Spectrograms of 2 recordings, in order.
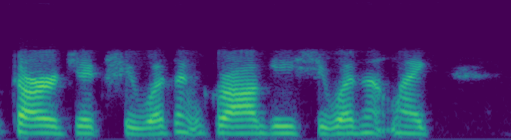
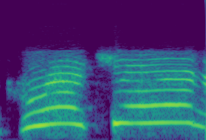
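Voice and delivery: high, loud yell of a name; retold scream; 14 semitones higher, 6 dB louder than usual. Husband yelling for his wife at midnight, loud panicked call. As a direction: shout the name in alarm. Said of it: "scream from the room".

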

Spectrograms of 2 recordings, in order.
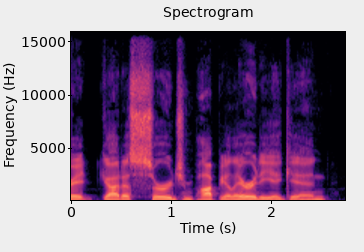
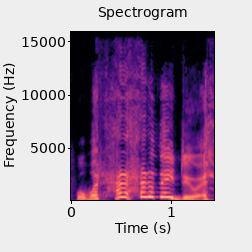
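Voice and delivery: high curious voice; faster than usual. Retold or imitated. Voicing people processing the fear.

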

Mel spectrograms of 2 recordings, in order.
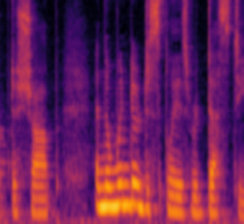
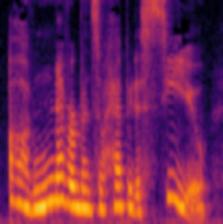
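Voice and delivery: relieved; 5 semitones higher, 6 dB louder than usual. A narrator's reading. Relief at seeing friend.

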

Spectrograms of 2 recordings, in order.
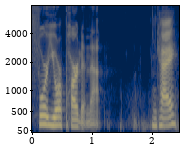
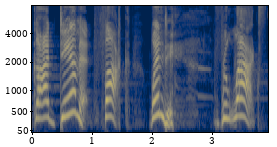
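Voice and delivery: frustrated self-scolding; 9 semitones higher, slower than usual. Retold or imitated. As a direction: snap at yourself, then rein it in. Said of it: "I'm like".

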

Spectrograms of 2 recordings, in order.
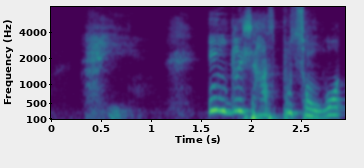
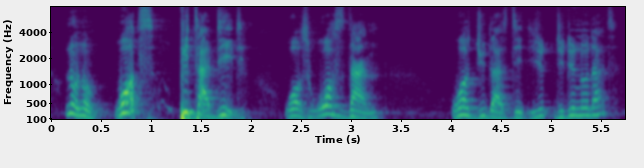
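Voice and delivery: normal talking voice

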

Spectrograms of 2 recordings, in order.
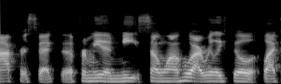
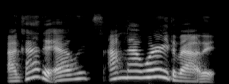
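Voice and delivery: higher, faster easygoing God, lightly voiced; calm God voice; 8 semitones higher than usual. God reassuring Alex he has it, a lightly voiced breezy God. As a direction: toss it off like an unbothered God.

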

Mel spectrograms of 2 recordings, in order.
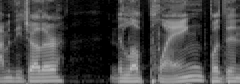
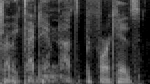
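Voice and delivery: whisper; 7 semitones lower, 14 dB quieter than usual. Real, not acted. Aside about wife.

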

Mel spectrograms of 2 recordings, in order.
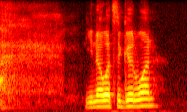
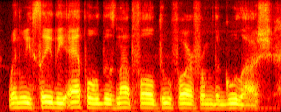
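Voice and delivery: put-on slow East European accent; father's East European accent; 4 dB louder, slower than usual. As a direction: imitate an East European dad. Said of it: "that is because I'm imitating my father".

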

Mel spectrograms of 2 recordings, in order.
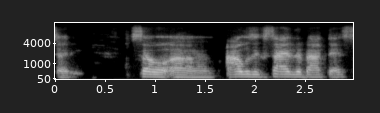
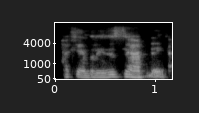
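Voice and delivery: softer and fast, stunned murmur; quiet fast disbelief; 3 semitones lower, 7 dB quieter, much faster than usual. Retold or imitated. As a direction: rush it softly in awe. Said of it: "I was sitting here like".

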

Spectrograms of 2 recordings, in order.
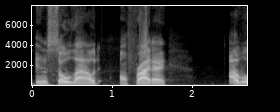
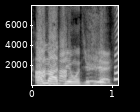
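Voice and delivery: loud, higher, amused protest; laughing exasperation; 5 semitones higher, 8 dB louder, faster than usual. Real, not acted. Laughing while fending off interruptions.

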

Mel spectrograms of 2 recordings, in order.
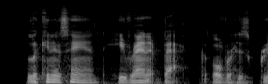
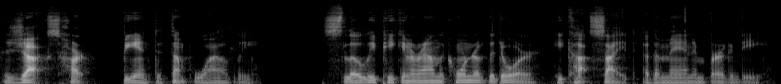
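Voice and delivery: usual speaking voice

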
